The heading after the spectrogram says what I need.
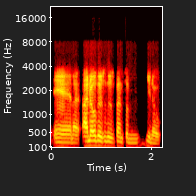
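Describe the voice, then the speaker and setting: A man's voice: mid-range voice, fairly even intonation, normal speed, dry recording. Man on a tinny phone line. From Syracuse, New York area, USA. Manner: easygoing, talks it through with many hedging fillers. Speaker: sports reporter guest. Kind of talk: casual podcast chat.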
